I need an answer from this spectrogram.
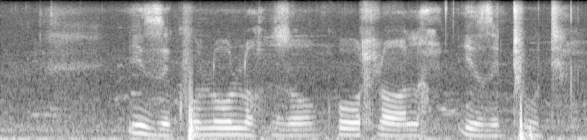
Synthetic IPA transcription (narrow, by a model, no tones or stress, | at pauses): izikʰululɔzok̬ʼuɬɔlaizitʰuːtʰi̥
